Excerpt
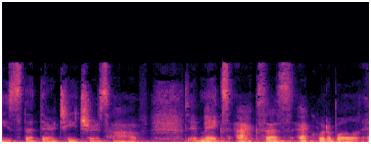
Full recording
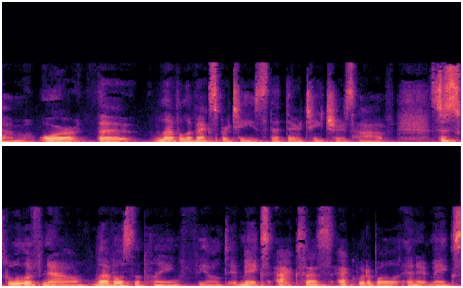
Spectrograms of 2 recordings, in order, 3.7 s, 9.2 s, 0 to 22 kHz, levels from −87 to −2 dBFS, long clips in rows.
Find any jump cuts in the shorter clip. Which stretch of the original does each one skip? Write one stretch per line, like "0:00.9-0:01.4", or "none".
0:04.3-0:06.8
